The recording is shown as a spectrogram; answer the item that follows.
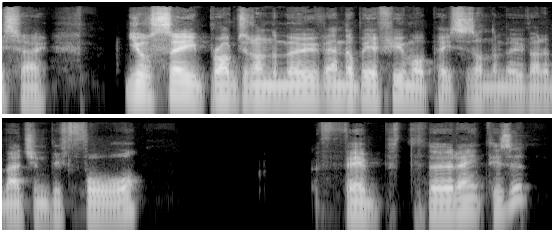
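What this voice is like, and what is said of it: Broad Australian accent. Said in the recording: “our flamboyant Bogan accents,⟧ we're Australian”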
